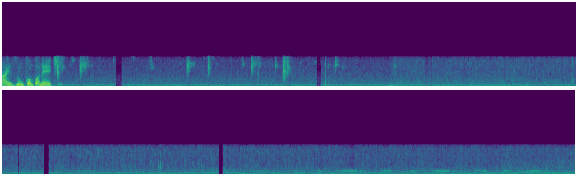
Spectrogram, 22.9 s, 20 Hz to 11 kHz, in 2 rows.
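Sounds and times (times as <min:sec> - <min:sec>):
speech: 0:00.0 - 0:01.3
constant low mechanical hum: 0:00.0 - 0:22.9
owl hooting: 0:17.8 - 0:22.4.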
